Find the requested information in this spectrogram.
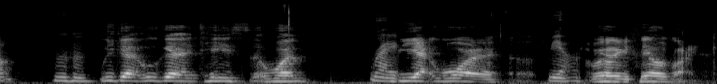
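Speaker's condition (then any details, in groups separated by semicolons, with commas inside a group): Cerebral palsy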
